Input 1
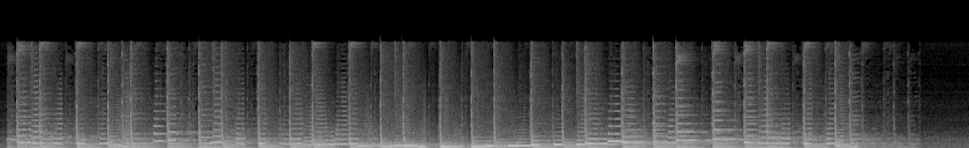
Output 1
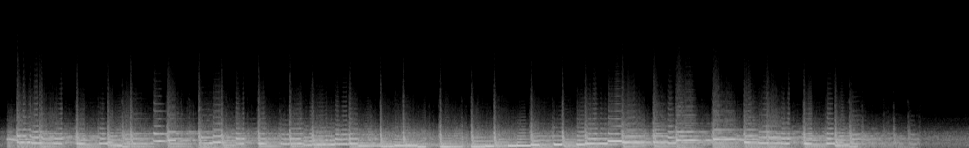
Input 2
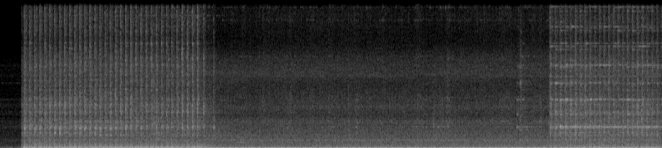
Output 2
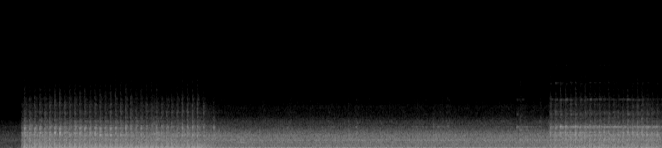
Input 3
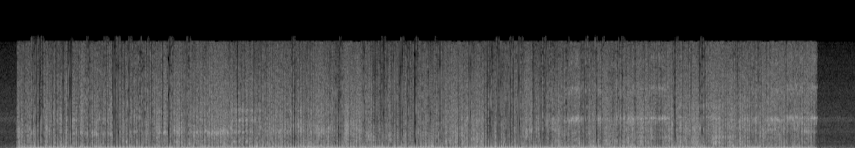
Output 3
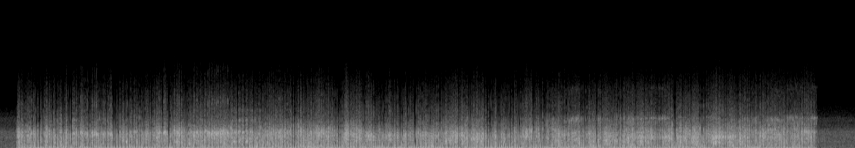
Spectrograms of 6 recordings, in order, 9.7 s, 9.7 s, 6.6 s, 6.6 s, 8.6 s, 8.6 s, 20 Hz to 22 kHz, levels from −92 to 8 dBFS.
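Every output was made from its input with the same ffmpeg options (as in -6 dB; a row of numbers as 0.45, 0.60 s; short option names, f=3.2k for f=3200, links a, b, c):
-filter_complex "[0:a]lowpass=f=2.1k:t=q:w=1.8,asplit=2[a][b];[b]highpass=f=720:p=1,volume=15dB,asoftclip=type=tanh:threshold=-9.5dB[c];[a][c]amix=inputs=2:normalize=0,lowpass=f=1.3k:p=1,volume=-6dB"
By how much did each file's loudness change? +4.0, -0.5, +0.5 LU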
